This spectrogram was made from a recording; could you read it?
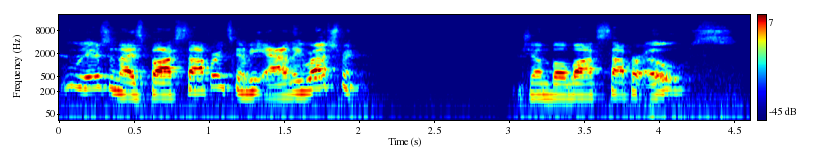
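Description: A man's voice: sits high, animated, fairly quick, a bit bright, slight background noise. A man hosting a live sports card break, giving casual, laid-back commentary in short clipped call-outs.

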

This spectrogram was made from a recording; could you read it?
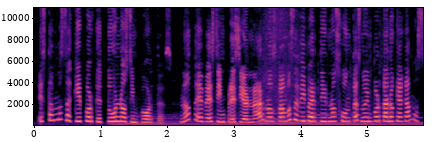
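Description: Bright, very high, supportive girl. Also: brisk, soft background music. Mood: reassuring. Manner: reassuring, earnest. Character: supportive, encouraging young girl friend. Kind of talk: animated children's cartoon dub.

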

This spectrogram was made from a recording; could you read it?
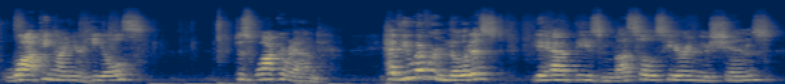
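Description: A middle-aged woman giving an energetic, upbeat home-video ski lesson in her kitchen, demonstrating as she talks. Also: mid-range voice, measured pace. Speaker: ski instructor. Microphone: far camera. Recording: echoey kitchen from far off.

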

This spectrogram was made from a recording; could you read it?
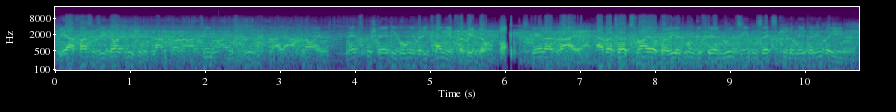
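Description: A man's voice: mid-range voice, fairly even intonation, a little fast. An actor playing a composed male ground controller in video game radio chatter, formal and procedural over a military radio. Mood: composed, businesslike. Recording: very noisy military radio transmission.

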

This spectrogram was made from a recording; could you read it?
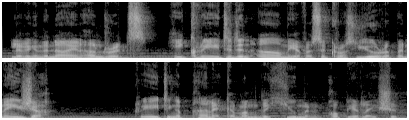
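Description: Man acting aristocratic vampire killer, slightly high voice, formal, menacing, deliberate, gothic audio drama, music behind. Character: aristocratic male vampire killer, menacing, old-fashioned, cold.

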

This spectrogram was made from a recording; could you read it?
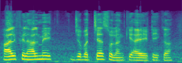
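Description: A man in his thirties giving a serious, explanatory interview answer in short, measured phrases. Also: fairly high pitch. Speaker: interview guest, cartoonist. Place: outdoors in an open courtyard. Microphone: handheld small microphone. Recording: faint outdoor street background noise.

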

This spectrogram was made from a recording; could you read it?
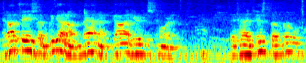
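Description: A man's voice: mid-range voice, quick pace. A man preaching and praying to a congregation in a fervent, folksy way with lots of repetition. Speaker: pastor. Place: church hall. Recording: echoey room from far off with crowd.

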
